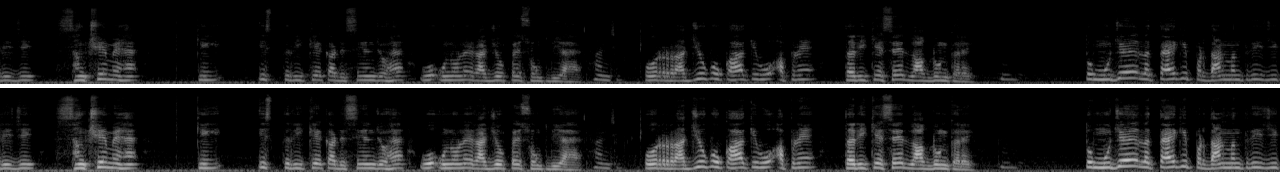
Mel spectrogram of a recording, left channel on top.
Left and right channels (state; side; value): quieter; left; 9.6 dB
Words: जी संशय में हैं कि इस तरीके का डिसीजन जो है वो उन्होंने राज्यों पे सौंप दिया है। हाँ जी। और राज्यों को कहा कि वो अपने तरीके से लॉकडाउन करें। तो मुझे लगता है कि प्रधानमंत्री जी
